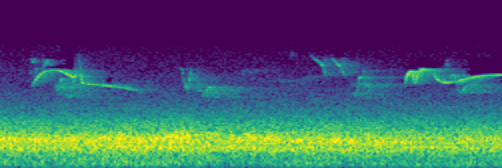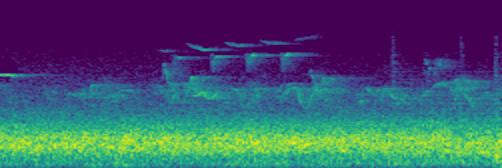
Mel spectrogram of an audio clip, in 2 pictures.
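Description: Birds calling: short whistled calls that curve up and down in pitch, more of them overlapping in the last few seconds, over a steady rushing background of forest ambience.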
